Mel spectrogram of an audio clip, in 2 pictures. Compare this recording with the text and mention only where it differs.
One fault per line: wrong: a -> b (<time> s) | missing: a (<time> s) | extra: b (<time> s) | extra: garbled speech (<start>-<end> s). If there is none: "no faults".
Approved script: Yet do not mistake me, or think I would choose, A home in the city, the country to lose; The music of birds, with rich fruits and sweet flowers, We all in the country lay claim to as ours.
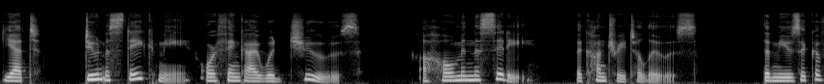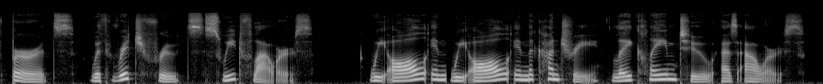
missing: not (1.0 s)
missing: and (10.3 s)
extra: We all in (12.7 s)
